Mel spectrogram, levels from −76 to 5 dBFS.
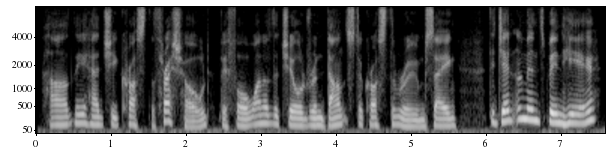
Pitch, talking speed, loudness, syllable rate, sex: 145 Hz, 160 wpm, -18 LUFS, 4.8 syllables/s, male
